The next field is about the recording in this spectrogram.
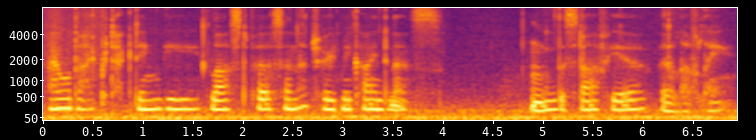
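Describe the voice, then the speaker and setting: A gentle, self-sacrificing alien royal played by a woman speaks in a hushed, breathy whisper for an ASMR roleplay. The delivery is very slow and tender, with halting phrases and a creaky edge. There is faint noise behind the voice. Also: medium pitch, little pitch movement, lightly acted. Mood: solemn, resigned.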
